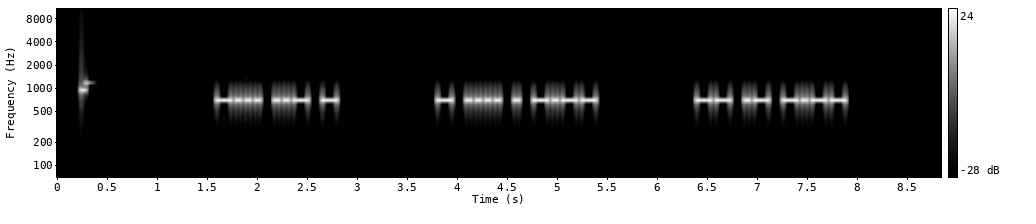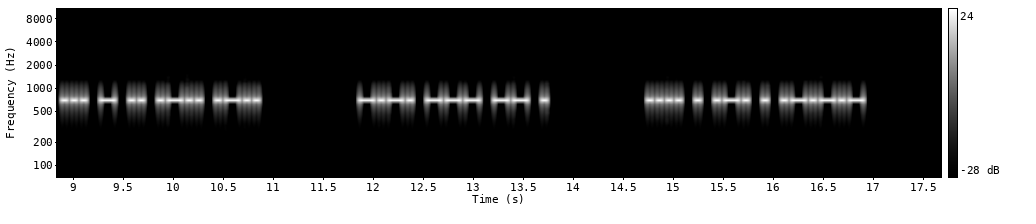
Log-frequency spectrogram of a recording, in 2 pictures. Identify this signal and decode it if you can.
Morse code, heard as a keyed tone, about 25 wpm, 700 Hz. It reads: BUT THEY MAY STILL COME HERE.
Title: 3x Word-Spacing - Sentences from Top 300 Words - 25wpm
